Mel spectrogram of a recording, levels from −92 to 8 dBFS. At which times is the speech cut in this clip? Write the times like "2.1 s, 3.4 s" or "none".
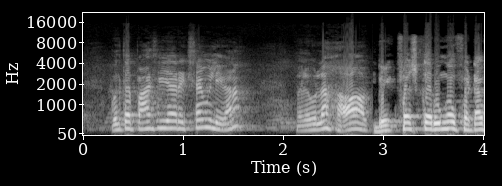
2.8 s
